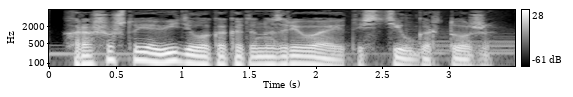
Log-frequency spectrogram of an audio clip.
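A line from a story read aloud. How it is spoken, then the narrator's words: Muttered. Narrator (Russian): пробормотала Джессика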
